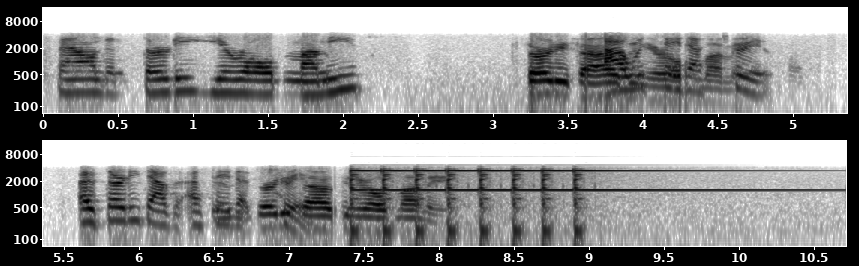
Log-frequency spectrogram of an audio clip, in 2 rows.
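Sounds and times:
speech: 0.2s - 2.2s, 3.2s - 4.9s, 5.6s - 8.4s
small bell struck and ringing: 7.4s - 10.6s.

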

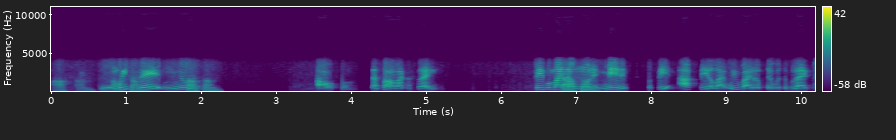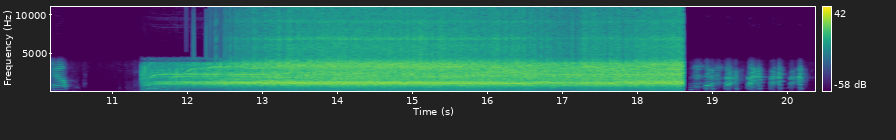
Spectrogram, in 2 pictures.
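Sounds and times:
speech: 0.0s - 2.4s, 3.6s - 5.3s, 6.4s - 10.5s, 11.4s - 12.5s
loud crowd cheering and shouting with whoops: 11.4s - 18.6s
laughter: 18.6s - 20.3s.

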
